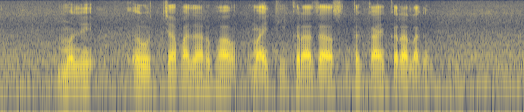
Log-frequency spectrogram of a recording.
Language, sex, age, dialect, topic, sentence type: Marathi, male, 25-30, Varhadi, agriculture, question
